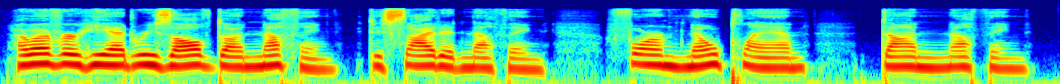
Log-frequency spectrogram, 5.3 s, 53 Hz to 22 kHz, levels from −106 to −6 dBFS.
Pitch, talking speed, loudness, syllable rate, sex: 190 Hz, 145 wpm, -19 LUFS, 5.3 syllables/s, female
